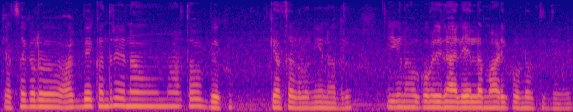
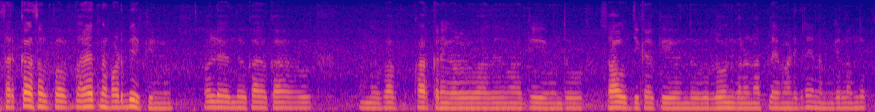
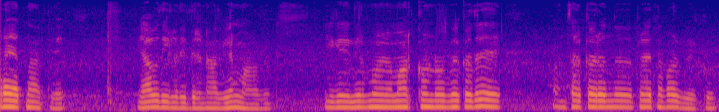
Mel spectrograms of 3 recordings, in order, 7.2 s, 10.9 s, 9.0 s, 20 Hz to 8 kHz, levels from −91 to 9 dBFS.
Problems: none marked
